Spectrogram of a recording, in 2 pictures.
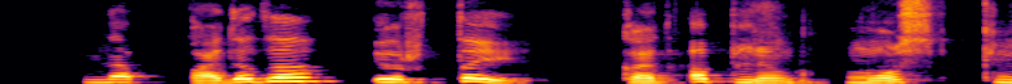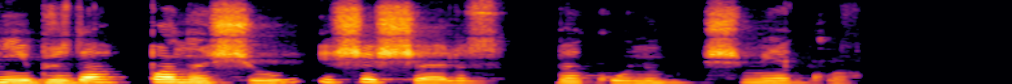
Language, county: Lithuanian, Panevėžys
